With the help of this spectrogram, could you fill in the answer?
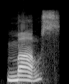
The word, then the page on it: mouse: Indian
